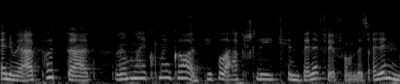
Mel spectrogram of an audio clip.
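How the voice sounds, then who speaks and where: Speaking at a fairly quick pace, a woman talks with a non-native accent. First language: not English. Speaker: memoir writer and vlogger. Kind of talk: personal vlog monologue. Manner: casual, halting with fillers and restarts.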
